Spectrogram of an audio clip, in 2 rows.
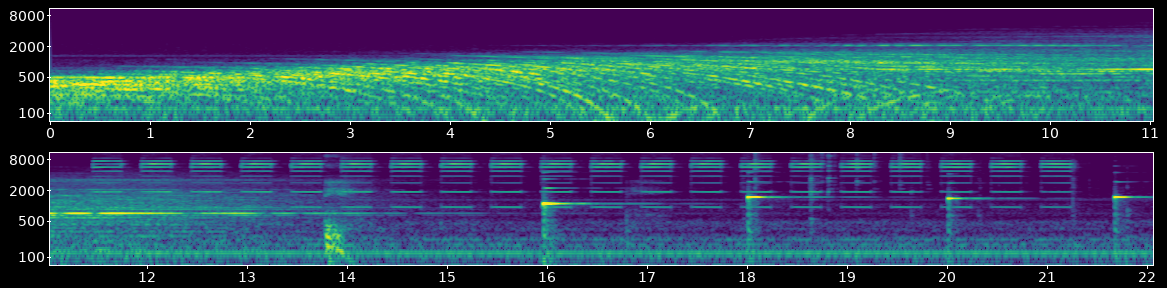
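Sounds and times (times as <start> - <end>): ambient music: 6.7 - 14.9
alarm clock beeping: 11.4 - 21.3.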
